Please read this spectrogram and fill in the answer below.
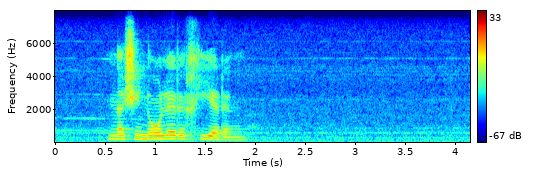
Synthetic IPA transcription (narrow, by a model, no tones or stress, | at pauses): nɐʃunɑːləɾəχiəɾəŋ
